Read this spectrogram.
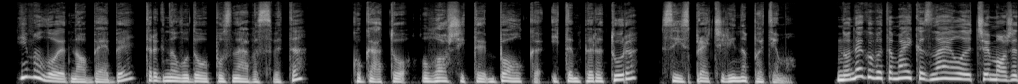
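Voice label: Bulgarian narration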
